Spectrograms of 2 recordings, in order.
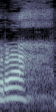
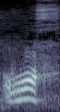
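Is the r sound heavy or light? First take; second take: light; heavy. First: The r sound is light with an open a. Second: The r sound is heavy with a rounded vowel. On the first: The speaker calls it wrong. "jangan baca rah" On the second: The speaker calls it right. "ra tebal, tapi baca roh"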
